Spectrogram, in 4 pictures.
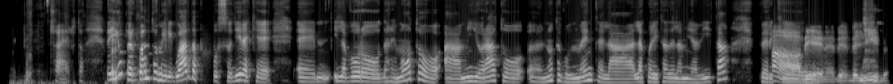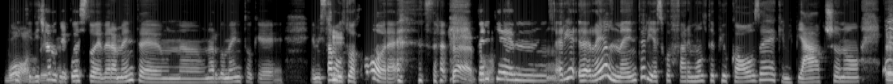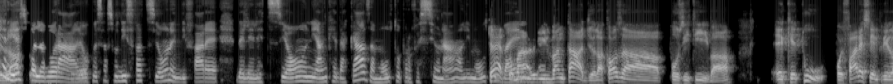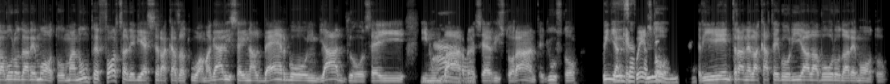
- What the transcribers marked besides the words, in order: other background noise; tapping; chuckle; unintelligible speech; chuckle; laughing while speaking: "sta"; lip smack; unintelligible speech
- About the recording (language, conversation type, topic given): Italian, unstructured, Qual è la tua opinione sul lavoro da remoto dopo la pandemia?
- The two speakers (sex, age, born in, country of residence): female, 50-54, Italy, United States; male, 40-44, Italy, Italy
